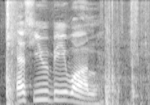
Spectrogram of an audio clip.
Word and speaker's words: SUB1: sub most way uh the model number is sub one that's literally how it's pronounced su1 where is this there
